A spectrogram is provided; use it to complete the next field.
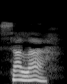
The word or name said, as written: salah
